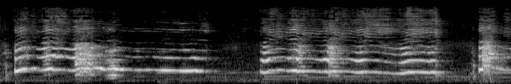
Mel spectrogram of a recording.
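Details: Dog crying in the funny style: wavering, drawn-out whimpering whines in bursts, a short yip-like rise near the end, over soft background music.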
